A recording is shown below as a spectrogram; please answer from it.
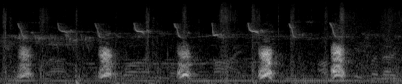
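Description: A dog in the medieval Bohemian game Kingdom Come Deliverance II barks in short bursts, about five yelps spaced roughly evenly over a few seconds, moderately near over a steady low hum and faint ambient sounds.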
